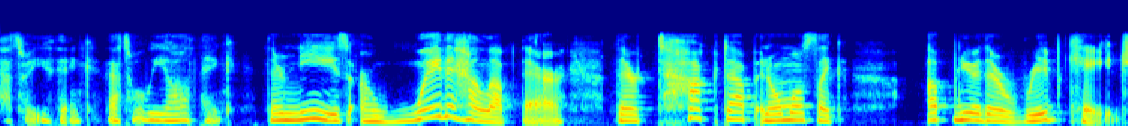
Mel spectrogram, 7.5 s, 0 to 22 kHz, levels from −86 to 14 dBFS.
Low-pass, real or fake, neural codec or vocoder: 7.2 kHz; real; none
